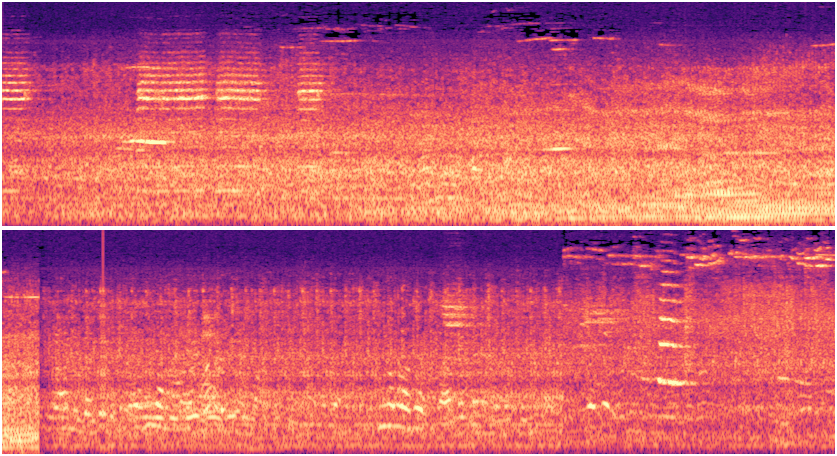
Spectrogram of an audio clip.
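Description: Heavy diesel goods trucks driving past in a convoy, their engine noise growing louder over several seconds, with a few short high beeps about two seconds in. The sound cuts off abruptly about halfway through, after which quieter traffic noise continues with people's voices in the background.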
